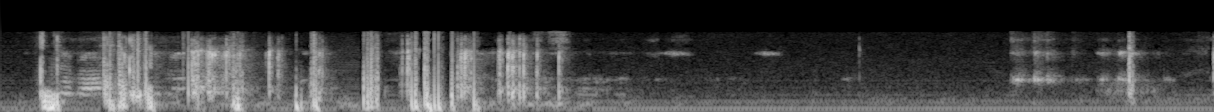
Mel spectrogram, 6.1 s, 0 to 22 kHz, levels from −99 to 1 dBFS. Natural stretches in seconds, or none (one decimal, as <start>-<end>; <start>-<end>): 1.3-6.1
